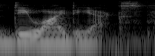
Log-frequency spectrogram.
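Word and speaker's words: dy/dx: It's dy over dx, and we pronounce this dy dx.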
